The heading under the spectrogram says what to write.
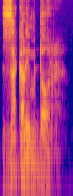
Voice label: Night Elf Male cant equip skill; error messages; wowpreklad; czwow

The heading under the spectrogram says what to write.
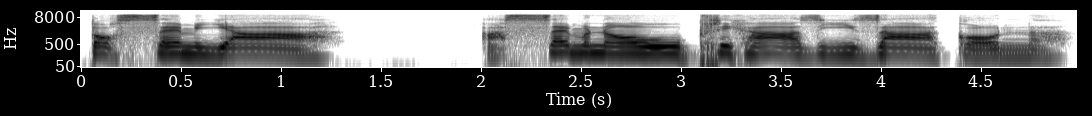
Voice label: Night Elf Female Sentinel Greeting; NPC; wowpreklad; czwow

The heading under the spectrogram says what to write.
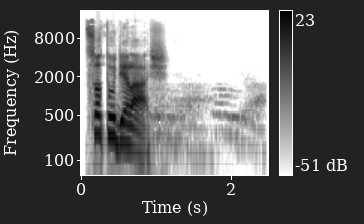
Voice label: Night Elf Female Priestess Greeting; NPC; wowpreklad; czwow

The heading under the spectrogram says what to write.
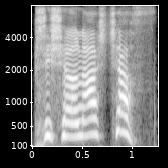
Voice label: Night Elf Female loot too far; Error Messages; wowpreklad; czwow

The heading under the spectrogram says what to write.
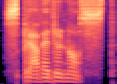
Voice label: Human Female Warrior NPC Farewell; wowpreklad; czwow

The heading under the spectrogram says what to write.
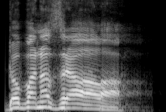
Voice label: Night Elf Male Official NPC Farewell; wowpreklad; czwow

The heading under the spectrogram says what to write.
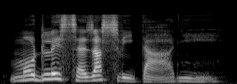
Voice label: Night Elf Female Sentinel NPC Vendor; wowpreklad; czwow

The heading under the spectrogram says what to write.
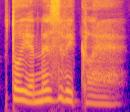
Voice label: Human Female Official NPC Vendor; wowpreklad; czwow

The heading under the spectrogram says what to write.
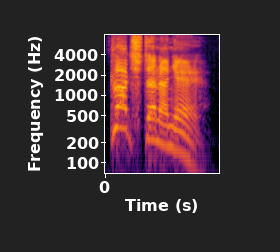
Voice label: Night Elf Male cant use item; error messages; wowpreklad; czwow

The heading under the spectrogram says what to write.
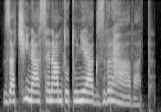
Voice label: Human Female Official NPC Pissed; wowpreklad; czwow

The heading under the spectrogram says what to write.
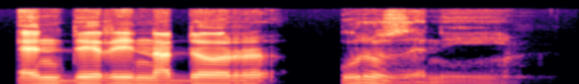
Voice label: Human Male Flirt; wowpreklad; czwow; HumanVocalMale

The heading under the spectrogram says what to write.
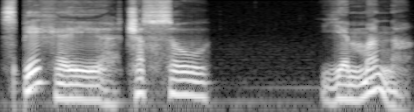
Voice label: Human Male item cooldown; Error Messages; wowpreklad; czwow; MaleErrorMessages

